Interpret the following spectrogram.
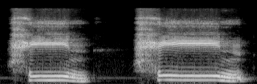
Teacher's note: हा बरीक है, इस हा का ताल्लुक हल्क से है, सीने से नहीं है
